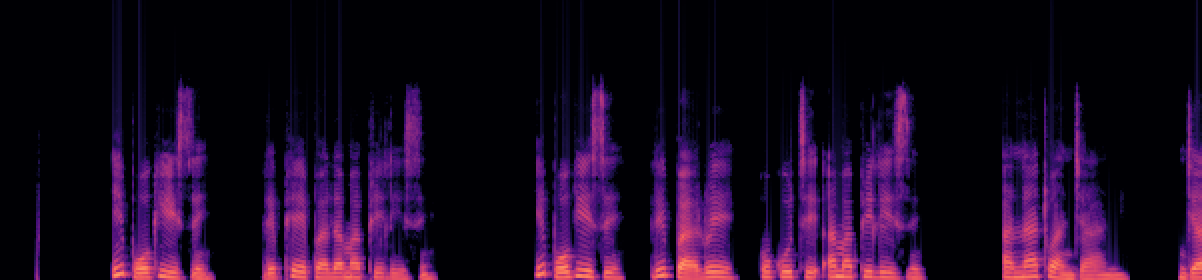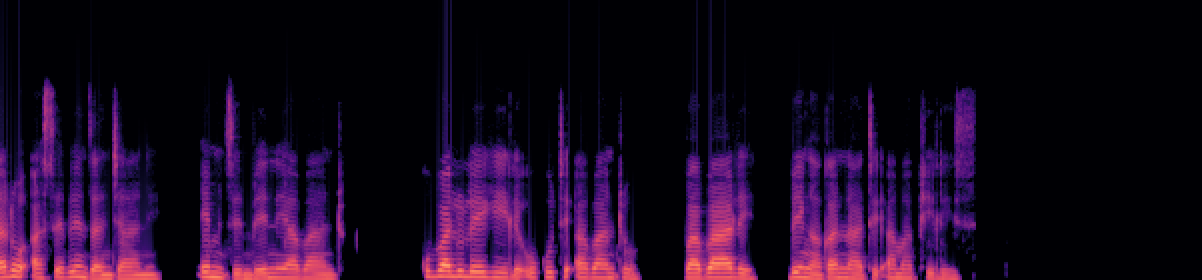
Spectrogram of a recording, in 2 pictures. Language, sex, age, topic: North Ndebele, male, 50+, health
